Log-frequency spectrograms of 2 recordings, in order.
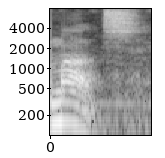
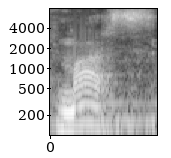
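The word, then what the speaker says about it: March: যে স্যাটারডেই আর উচ্চারণ নাই। কারণ আর এর পরে কি আছে? কনসোনেন্ট আছে আলোচনাটি হবে না তার দেখেন মাচ এম এ আর সি এইচ মাচ নট মার টলবি মাচ কারণ আর পরে কসন্ট আছে আর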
